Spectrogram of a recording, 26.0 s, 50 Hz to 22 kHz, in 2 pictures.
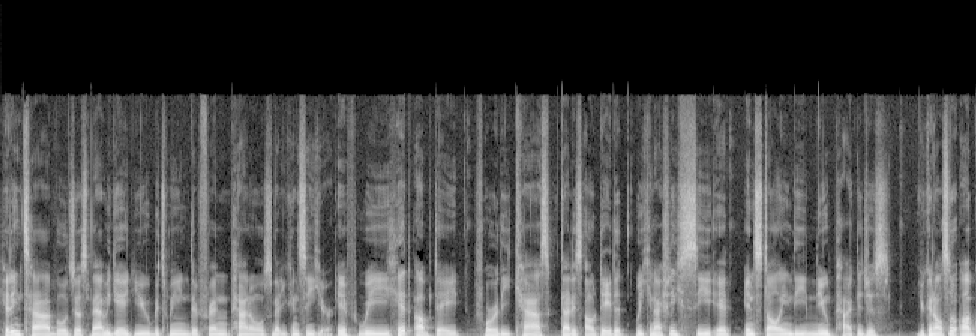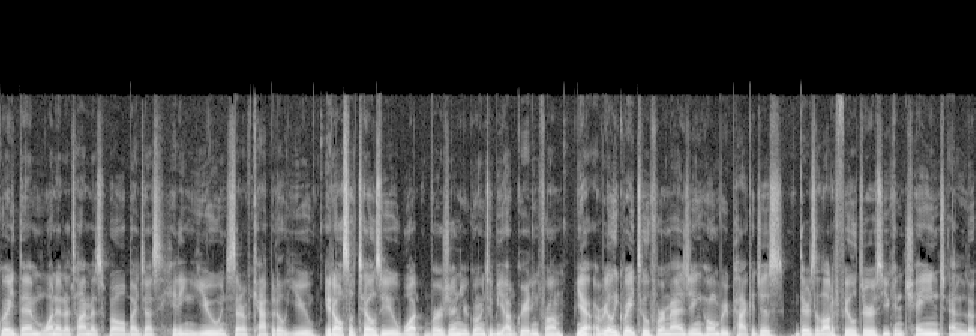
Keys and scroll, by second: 0.2 j, 2.7 i, 3.0 BackSpace, 4.4 o, 5.9-6.8 typing, 8.7 u, 12.0 j, 12.6 k, 13.2 j, 14.0 k, 23.8 j, 24.4 k, 24.8 j.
